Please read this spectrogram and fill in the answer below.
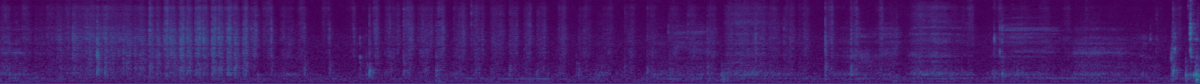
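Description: Shaving brush swirling lather on a face: a faint, soft rubbing and swishing, a little louder a couple of seconds in.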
